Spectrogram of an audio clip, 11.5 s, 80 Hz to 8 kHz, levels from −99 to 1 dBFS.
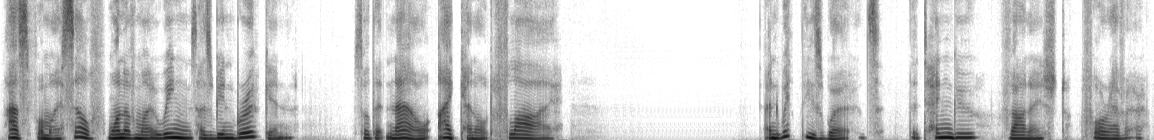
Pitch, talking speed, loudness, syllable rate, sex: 205 Hz, 120 wpm, -17 LUFS, 4.3 syllables/s, female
